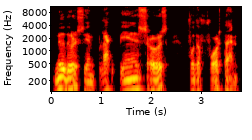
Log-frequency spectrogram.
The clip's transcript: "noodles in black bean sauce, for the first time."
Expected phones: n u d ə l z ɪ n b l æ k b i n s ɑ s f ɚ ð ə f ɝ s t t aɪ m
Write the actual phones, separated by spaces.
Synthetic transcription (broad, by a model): n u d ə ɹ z ɪ n b l æ k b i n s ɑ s f ɚ ð ə f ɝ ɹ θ t aɪ m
